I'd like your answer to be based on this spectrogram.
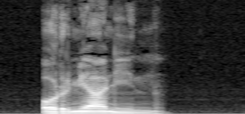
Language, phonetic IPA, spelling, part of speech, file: Polish, [ɔrˈmʲjä̃ɲĩn], Ormianin, proper noun, Pl-Ormianin.ogg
